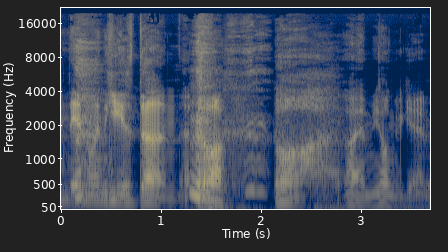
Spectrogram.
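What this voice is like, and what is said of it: Put-on foreign accent. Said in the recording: “What is this accent?”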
